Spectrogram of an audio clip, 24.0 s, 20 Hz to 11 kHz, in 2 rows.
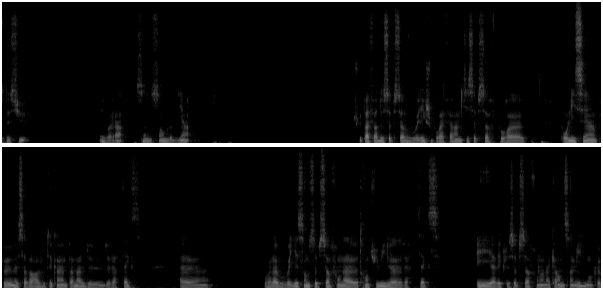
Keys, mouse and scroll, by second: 0.4 middle click, 3.8 shift+click, 3.8 g, 4.0 a, 4.2 middle click, 7.1 right click, 8.6 ctrl+2, 9.7 ctrl+middle click, 10.7 shift+middle click, 11.4 shift+middle click, 16.0 click, 21.5 ctrl+2, 23.5 click.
